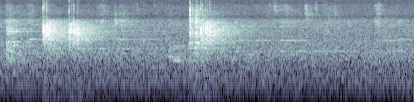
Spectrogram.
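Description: Carom billiard balls clicking on neighbouring tables in a large, echoing hall: several sharp knocks, one right at the start, two about half a second apart just after, and one about two seconds in.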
